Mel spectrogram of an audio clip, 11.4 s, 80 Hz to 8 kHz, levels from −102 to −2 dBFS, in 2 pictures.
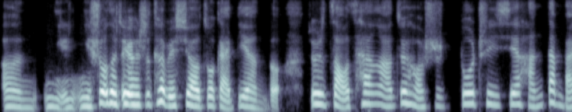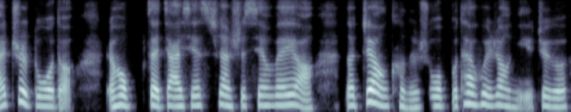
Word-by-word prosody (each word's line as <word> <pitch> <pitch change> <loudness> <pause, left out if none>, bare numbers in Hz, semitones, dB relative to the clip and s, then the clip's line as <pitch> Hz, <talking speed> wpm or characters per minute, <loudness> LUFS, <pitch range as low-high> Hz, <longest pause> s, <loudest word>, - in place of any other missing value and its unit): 嗯， 175 -3 -4
你 175 -4 -5
你 185 +2 -2
说 255 +6 +7
的 250 -1 +9
这 - - +7
个 225 - +8
是 220 +1 -3
特 285 +5 +6
别 200 - +4
需 210 +3 +2
要 195 - +8
做 200 +2 0
改 145 - 0
变 170 -4 -2
的。 - - -3 0.2
就 - - -2
是 235 - +3
早 210 -6 +2
餐 240 +5 -2
啊， 190 -4 -2
最 260 +7 +2
好 180 -7 -3
是 190 0 -13
多 240 +1 +3
吃 240 +1 -8
一 225 - -5
些 235 +3 -2
含 195 -2 -7
蛋 260 -4 0
白 - - -1
质 245 +4 -1
多 195 -2 -2
的， - - -6 0.3
然 185 - -2
后 200 -2 0
再 205 -3 +2
加 195 +1 -2
一 - - -2
些 205 +2 -5
膳 215 +1 -5
食 200 +1 -9
纤 210 +1 -6
维 215 +1 -1
啊， 170 -7 -3 0.3
那 210 - -2
这 210 +8 +1
样 240 -8 +4
可 195 -1 -8
能 165 -1 -9
说 195 +2 -5
不 190 0 -9
太 245 0 -1
会 225 -2 -3
让 200 -4 -5
你 180 - -12
这 200 -1 -6
个， 180 0 -4
200 Hz, 305 characters per minute, -21 LUFS, 190-225 Hz, 0.3 s, 的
